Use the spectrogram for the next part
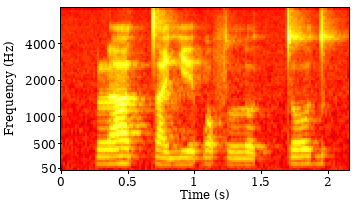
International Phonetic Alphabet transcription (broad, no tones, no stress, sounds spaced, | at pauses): ɭ a tː a ʎ ɪ ɓ ɔ f lː o tː o d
